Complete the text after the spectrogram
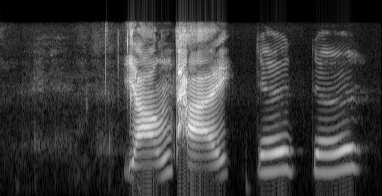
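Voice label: "balcony", Mandarin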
